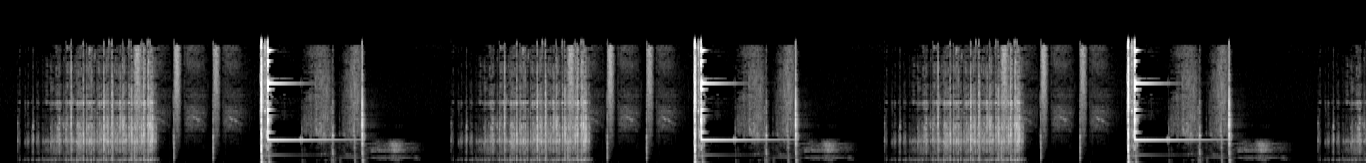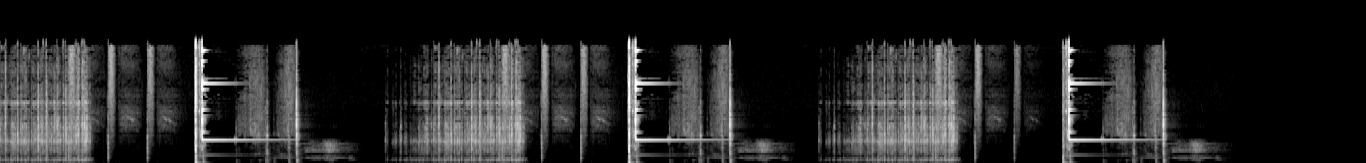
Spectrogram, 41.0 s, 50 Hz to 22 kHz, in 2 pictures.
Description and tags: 34 hn catmachine
Funny machine sound; machine to make cats to scare rats away without an actual cat. Made with a stapler, a water bottle, a wrench a paper trimmer and a voice imitating a cat.
funny-machine, cat, machine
